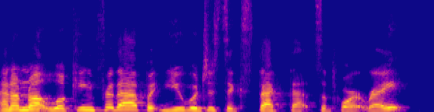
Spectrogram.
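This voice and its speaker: A woman's high-pitched voice with an American accent. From Pennsylvania, near Pittsburgh. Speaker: author and podcaster, mother. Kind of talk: interview conversation.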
